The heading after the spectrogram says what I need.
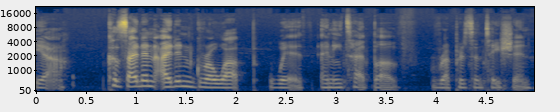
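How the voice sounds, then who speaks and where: This woman talks at a fairly slow pace with a New York accent. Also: dry, close sound with no echo. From Peru, raised in South Jamaica, Queens. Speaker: podcast host. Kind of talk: casual interview chat.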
